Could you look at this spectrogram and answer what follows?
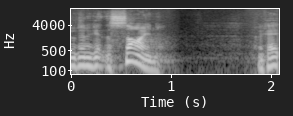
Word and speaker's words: sin: Now we're going to sine this, so we're going to get the sine. Okay, it says sin, but we pronounce it sine.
